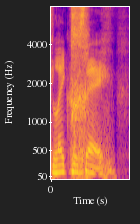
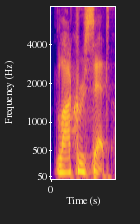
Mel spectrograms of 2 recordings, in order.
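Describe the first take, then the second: First: The name ends with a 'say' sound. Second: The name ends with a 'sett' sound. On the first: The speaker calls it right. "It's Le Creuset" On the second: The speaker calls it wrong. "What'd you say last night"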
